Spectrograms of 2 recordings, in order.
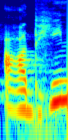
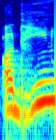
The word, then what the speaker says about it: अधीन: भारत कभी ब्रिटेन के आधीन नहीं था। तो आधीन नहीं होता है। अधीन होता है।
